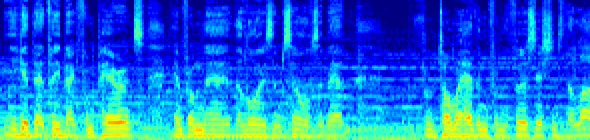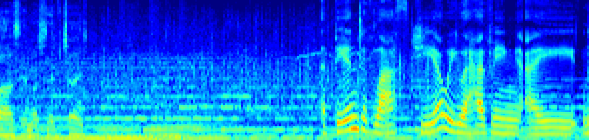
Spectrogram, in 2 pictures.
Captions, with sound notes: You get that feedback from parents and from the lawyers themselves about from the time I had them from the first session to the last, how much they've changed. (applause) - At the end of last year, we were having a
